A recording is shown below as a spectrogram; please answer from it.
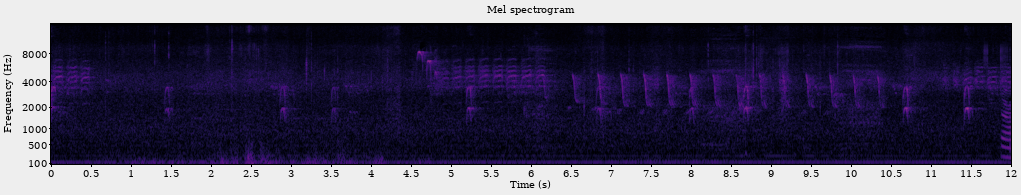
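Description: Songbirds calling outdoors: a short falling trill about five seconds in, then a quick run of about a dozen high chirps, two or three a second, over a steady low hum. There is a brief low rumble two to four seconds in.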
